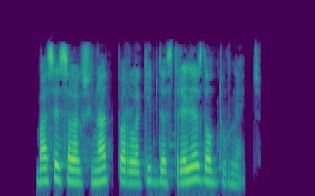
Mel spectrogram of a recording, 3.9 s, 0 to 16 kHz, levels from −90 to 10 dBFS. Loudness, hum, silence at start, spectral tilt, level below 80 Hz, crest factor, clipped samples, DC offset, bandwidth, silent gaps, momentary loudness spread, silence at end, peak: -16 LUFS; none; 0.45 s; -2.5 dB/octave; -62 dBFS; 16 dB; under 0.1%; under 0.1%; 8 kHz; 1.43-1.47 s, 3.08-3.17 s; 19 LU; 0.7 s; -2 dBFS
